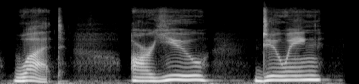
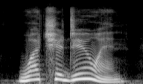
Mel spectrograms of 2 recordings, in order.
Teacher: What are you becomes what you and doing sounds softer doing. So instead of what are you doing? It sounds like what you doing. · A native speaker would say, "What you doing?" Hear that? What are you becomes whatcha, and doing sounds softer, doin'.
